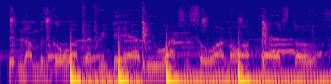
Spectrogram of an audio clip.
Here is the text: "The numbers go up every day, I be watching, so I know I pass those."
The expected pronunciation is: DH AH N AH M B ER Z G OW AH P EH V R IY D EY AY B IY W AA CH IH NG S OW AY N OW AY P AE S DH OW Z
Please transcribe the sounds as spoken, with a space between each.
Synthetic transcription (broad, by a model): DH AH N AH M B ER Z G OW AH P EH V R IY D EY AY B IY W AA CH IH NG S OW AY N OW AY P AE S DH OW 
